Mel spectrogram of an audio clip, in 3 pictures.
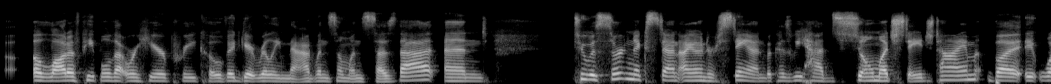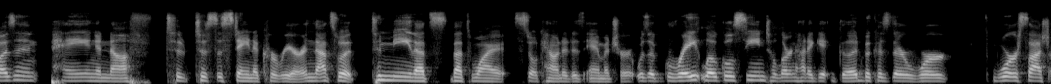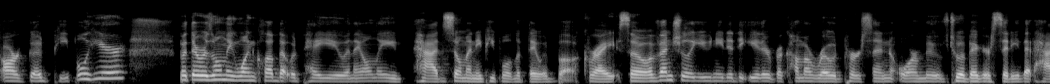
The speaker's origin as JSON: {"language": "English", "town": "Round Rock", "region": "Texas", "country": "United States", "said": "I'm from Round Rock, and like the church that I grew up going to and all that stuff, it was founded by all Scandinavian people."}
